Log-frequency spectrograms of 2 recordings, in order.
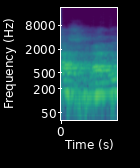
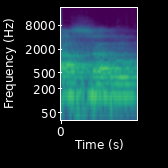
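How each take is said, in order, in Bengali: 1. শব্দটি স্পষ্ট sh ধ্বনি দিয়ে উচ্চারিত হয়। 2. শব্দটি s ধ্বনি দিয়ে উচ্চারিত হয়। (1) "বিলাল যখন বলতে চায়" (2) "সিন চিনের জায়গায় সিন বলে ফেলে"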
